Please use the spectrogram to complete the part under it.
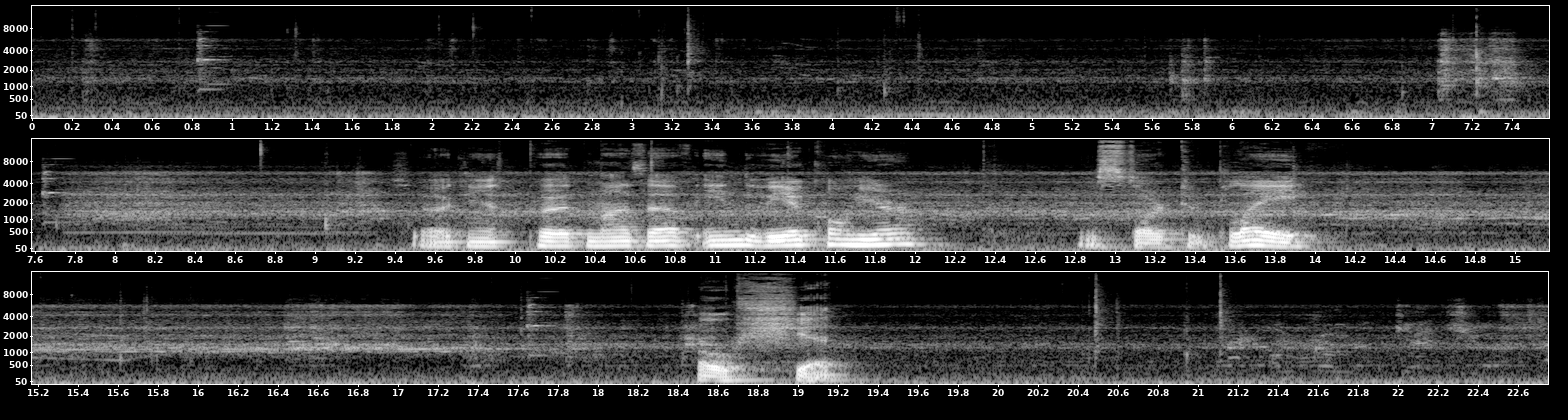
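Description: Buttons on a game controller click softly.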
